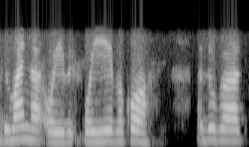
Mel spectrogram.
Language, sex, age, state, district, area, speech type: Manipuri, female, 18-30, Manipur, Kangpokpi, urban, conversation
